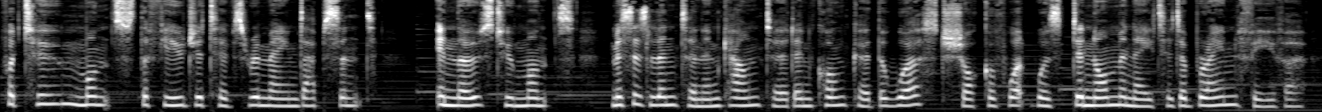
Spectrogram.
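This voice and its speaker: A woman's voice: on the high side, steady tone, moderate pace, dark tone, faint music behind. A woman reading scripted audiobook narration of a classic novel.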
